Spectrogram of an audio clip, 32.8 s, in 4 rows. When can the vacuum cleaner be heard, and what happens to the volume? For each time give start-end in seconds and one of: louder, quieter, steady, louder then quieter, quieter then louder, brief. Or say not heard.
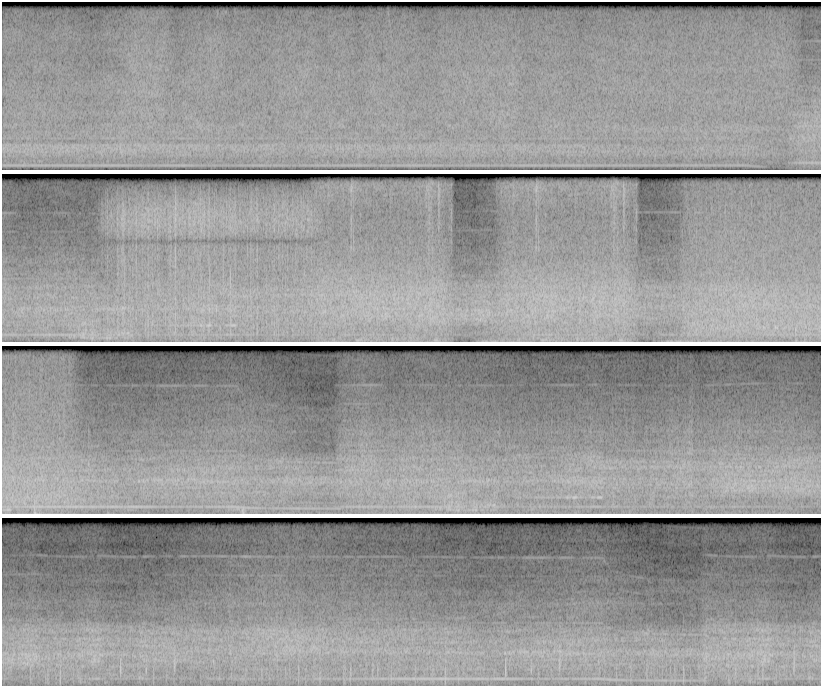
0.0-32.7 steady.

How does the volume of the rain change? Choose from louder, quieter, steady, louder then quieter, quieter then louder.
quieter.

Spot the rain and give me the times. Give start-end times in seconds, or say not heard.
9.2-32.7.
